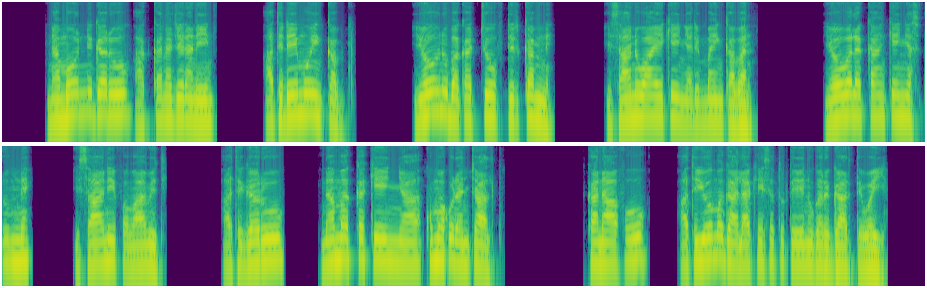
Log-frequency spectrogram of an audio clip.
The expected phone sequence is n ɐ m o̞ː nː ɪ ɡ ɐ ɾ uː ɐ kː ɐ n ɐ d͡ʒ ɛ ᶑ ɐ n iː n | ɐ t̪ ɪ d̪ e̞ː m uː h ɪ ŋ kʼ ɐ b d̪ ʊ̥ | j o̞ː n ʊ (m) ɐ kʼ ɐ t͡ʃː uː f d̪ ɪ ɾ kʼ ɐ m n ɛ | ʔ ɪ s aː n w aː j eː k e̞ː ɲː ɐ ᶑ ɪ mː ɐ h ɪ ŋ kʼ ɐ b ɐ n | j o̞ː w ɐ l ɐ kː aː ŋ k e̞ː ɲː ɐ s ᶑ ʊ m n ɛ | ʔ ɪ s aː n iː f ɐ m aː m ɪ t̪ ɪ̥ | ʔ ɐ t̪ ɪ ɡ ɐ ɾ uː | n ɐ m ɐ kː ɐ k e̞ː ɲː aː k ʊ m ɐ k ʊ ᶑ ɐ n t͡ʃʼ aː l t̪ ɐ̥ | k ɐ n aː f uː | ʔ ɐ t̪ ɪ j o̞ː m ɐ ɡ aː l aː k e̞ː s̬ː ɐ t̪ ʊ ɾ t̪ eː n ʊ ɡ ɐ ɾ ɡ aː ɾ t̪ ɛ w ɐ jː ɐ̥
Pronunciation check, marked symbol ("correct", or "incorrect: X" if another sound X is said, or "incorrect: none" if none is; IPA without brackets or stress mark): incorrect: b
